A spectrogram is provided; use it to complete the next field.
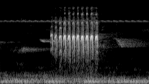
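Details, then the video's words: A female bar-winged prinia calls to provoke males. The call is one brief, loud, buzzy rattle of about ten evenly spaced high pulses, preceded and followed by soft thin chirps, over a low background rumble. "Suara Prenjak Betina Gacor Tarung Pancing Prenjak Jantan Biar Gacor"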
